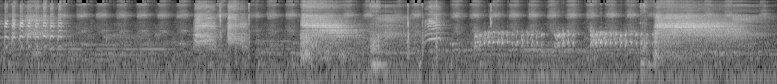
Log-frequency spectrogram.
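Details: Greater green leafbird in geroll song: a fast rattling trill at the start, then a dense, busy stretch of harsh buzzy notes, rasping bursts and chattering phrases mixed together at high pitch.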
